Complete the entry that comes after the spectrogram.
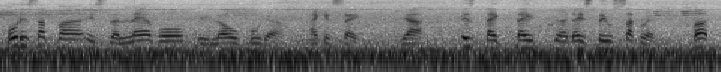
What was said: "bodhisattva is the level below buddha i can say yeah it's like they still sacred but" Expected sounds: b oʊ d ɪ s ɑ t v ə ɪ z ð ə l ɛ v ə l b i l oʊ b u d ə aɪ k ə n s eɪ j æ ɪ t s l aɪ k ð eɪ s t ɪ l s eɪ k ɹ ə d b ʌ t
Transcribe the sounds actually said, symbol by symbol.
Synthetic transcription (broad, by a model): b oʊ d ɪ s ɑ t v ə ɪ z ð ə l ɛ v ə l b i l oʊ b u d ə aɪ k ə n s eɪ j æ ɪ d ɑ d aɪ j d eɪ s t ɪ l s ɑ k l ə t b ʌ t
